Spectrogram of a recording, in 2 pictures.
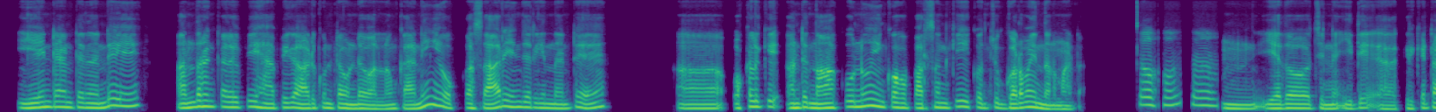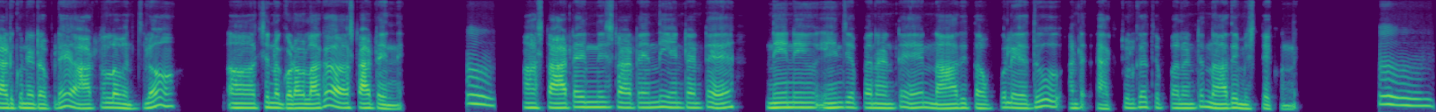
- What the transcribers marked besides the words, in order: in English: "హ్యాపీగా"; in English: "పర్సన్‌కి"; tapping; in English: "యాక్చువల్‌గా"
- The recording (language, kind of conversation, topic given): Telugu, podcast, చిన్న అబద్ధాల గురించి నీ అభిప్రాయం ఏంటి?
